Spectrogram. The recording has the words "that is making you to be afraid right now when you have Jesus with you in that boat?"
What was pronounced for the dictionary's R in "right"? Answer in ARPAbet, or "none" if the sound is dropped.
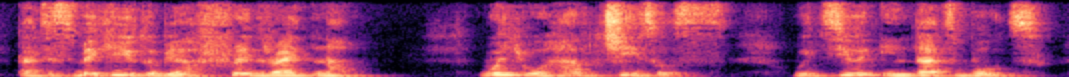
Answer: R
